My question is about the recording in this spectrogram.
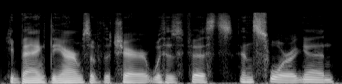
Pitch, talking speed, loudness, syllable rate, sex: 100 Hz, 230 wpm, -17 LUFS, 4.9 syllables/s, male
